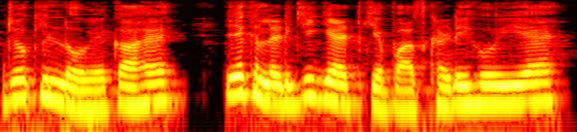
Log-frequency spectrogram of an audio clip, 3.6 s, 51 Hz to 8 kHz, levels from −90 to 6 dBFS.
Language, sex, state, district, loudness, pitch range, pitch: Hindi, male, Uttar Pradesh, Saharanpur, -15 LUFS, 150-170 Hz, 160 Hz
